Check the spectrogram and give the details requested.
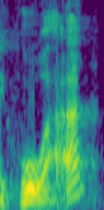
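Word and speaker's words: هو: Bismillahirohmanirohim baca Quran itu kalau kita ingin berhenti di Hua maka a-nya enggak dibaca contoh ayat kursi al-baqarah ayat 255 Allahu laa ilaha illa huwal hayyul Qayyum itu kalau nyambung Kalau berhenti di hu bacanya Who jangan dulu ke situ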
